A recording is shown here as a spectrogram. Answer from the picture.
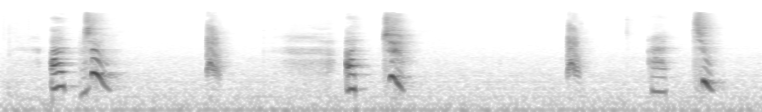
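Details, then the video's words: A pet sun conure sneezing: short sharp bursts spread through the clip, several paired with quick downward-sliding squeaky notes, with quiet pauses between and a person's voice nearby. "Sun Conure Sneezing (Estornudando)"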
